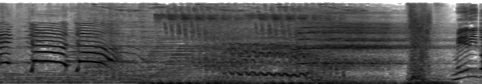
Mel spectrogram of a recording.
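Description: A horse gives two loud whinnies in quick succession near the start, in a children's fantasy cartoon scene. Whooshing magic effects and music follow, with another short neigh at the end.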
